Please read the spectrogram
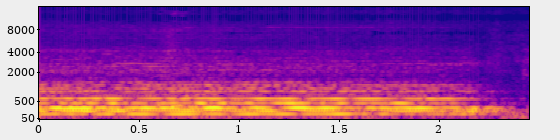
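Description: Mixed youth choir singing a long held chord, the voices sustained steadily on one pitch each.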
